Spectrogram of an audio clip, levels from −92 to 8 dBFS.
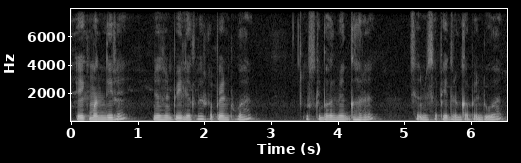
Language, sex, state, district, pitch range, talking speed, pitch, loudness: Hindi, male, Bihar, Muzaffarpur, 135-185 Hz, 210 wpm, 155 Hz, -29 LUFS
